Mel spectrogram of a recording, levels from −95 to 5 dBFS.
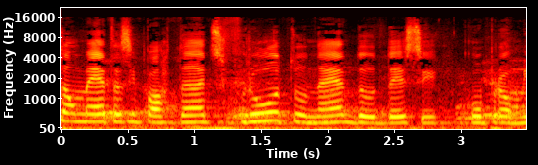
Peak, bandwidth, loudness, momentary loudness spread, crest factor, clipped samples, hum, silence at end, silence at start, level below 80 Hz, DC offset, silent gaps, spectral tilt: -8 dBFS; 16 kHz; -23 LUFS; 4 LU; 14 dB; under 0.1%; none; 0 s; 0 s; -38 dBFS; under 0.1%; none; -3.5 dB/octave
